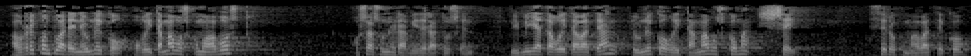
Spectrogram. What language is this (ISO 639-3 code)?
eus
